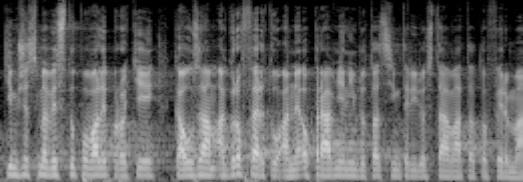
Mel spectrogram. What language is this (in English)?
Czech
